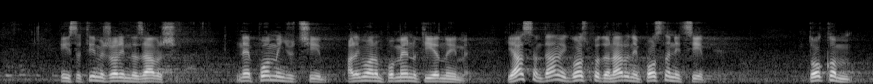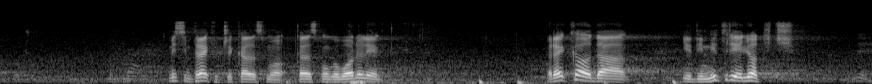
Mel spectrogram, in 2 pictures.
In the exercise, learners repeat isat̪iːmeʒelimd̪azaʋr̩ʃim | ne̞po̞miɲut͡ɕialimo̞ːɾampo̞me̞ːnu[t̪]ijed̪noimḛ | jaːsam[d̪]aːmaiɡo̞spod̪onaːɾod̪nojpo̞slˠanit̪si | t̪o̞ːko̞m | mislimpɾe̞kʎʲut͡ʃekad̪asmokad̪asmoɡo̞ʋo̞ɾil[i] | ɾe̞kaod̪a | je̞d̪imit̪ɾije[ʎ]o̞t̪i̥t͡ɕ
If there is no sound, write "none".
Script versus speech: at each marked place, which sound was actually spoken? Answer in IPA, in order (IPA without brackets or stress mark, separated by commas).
t̪, d̪, i, ʎ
